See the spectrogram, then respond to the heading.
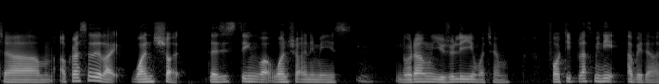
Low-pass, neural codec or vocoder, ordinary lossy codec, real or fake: none; codec, 16 kHz, 0.9 kbps, LongCat-Audio-Codec; none; fake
